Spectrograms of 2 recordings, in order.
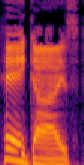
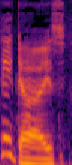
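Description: First: It is said in his normal voice. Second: It is said in a cute voice.

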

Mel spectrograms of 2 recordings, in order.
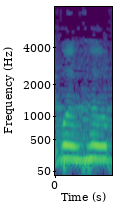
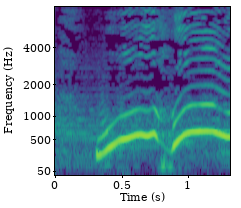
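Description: First: It is said quietly. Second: It is said loudly.

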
